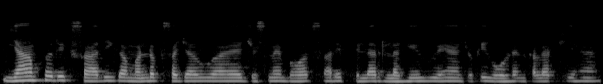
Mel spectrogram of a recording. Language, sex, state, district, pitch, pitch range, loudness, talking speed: Hindi, male, Chhattisgarh, Rajnandgaon, 155 Hz, 150-160 Hz, -34 LUFS, 220 wpm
